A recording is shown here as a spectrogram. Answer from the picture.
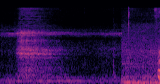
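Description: Faint, steady high-pitched cricket trill with a short breathy sound near the start. About three quarters of the way through, it cuts to the low rumble of a car on the road.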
